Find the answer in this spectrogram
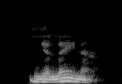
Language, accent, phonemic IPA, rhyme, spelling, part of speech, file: English, Southern England, /jɛˈleɪnə/, -eɪnə, Jelena, proper noun, LL-Q1860 (eng)-Jelena.wav
- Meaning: 1. A transliteration of the Russian female given name Еле́на (Jeléna), equivalent to Helen 2. A transliteration of the Pannonian Rusyn female given name Єлена (Jelena), equivalent to Helen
